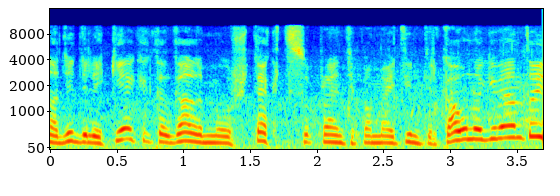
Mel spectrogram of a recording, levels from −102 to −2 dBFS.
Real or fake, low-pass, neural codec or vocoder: real; 9.9 kHz; none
